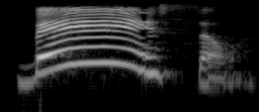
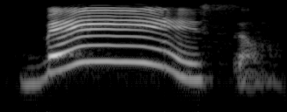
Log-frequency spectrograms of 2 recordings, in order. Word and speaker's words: benção: de se lavar né então eu chamo benção Olha eu demorei mais na bem se lava bem benção vem cá benção né então bem sílaba mais forte muito embora as duas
